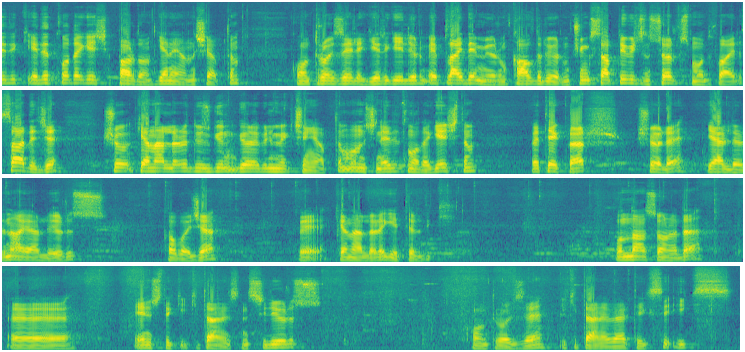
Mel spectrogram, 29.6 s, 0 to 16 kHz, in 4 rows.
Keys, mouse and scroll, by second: 0.3 Tab, 1.2 Tab, 2.4 ctrl+z, 3.2 ctrl+z, 7.0-8.8 middle drag, 10.2 click, 10.8 Tab, 13.3 right click, 14.3-16.4 right drag, 19.6 right click, 20.9 right click, 22.0-23.1 drag, 23.1-25.7 right drag, 24.8 x, 27.2 ctrl+z, 27.8-29.6 drag, 29.4 x.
